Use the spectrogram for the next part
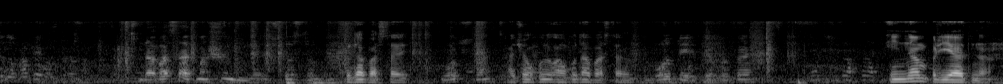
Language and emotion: Russian, neutral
